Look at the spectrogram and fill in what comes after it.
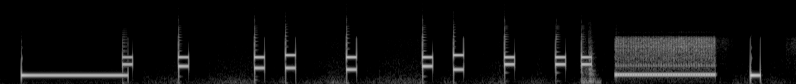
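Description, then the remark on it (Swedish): A telephone call to an insurance company: a steady dial tone, then about ten quick keypad beeps in an uneven rhythm, followed by a loud, buzzy ring tone and one final short beep. Clear, with no talking. “i höstas så ringde han ett försäkringsbolag för han ville försäkra en båt som redan har varit med om en olycka.”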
